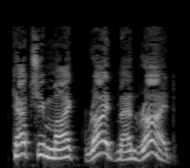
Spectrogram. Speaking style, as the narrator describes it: faint shouts behind him

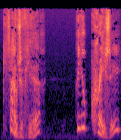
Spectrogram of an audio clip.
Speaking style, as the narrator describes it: She rounded on him furiously

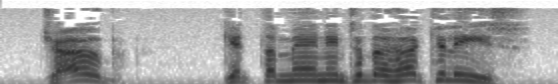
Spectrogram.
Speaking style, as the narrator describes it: he shouted

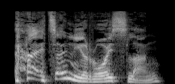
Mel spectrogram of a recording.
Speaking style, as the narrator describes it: Dirk laughed again, but nervously

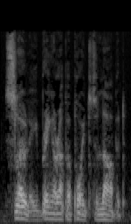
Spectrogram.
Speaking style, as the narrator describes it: Hal said quietly to the helm

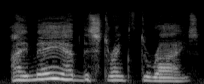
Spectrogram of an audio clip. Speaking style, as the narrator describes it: she whispered

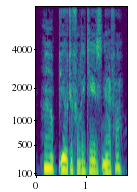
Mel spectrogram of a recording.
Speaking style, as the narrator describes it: Mintaka spoke almost dreamily

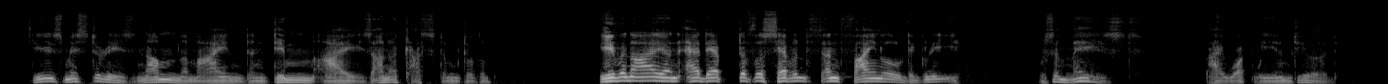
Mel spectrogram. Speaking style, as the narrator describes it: Taita explained kindly

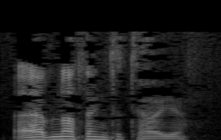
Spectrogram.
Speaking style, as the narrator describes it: said Sir Francis in a disinterested tone

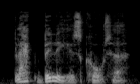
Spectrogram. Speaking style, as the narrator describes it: gasped Guy

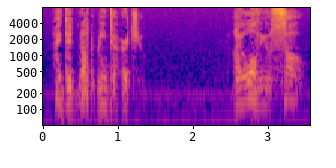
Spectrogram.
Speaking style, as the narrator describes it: whispered

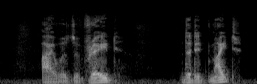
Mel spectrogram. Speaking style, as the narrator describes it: he said softly

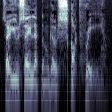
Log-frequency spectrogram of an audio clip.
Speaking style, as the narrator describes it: Sir Francis asked coldly, his face close to Howell's

